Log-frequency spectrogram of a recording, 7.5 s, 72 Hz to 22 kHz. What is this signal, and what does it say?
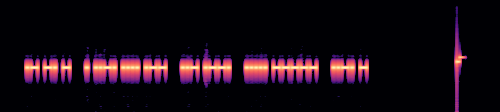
Morse code, heard as a keyed tone, about 34 wpm, 700 Hz. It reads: ANT EFHW UP 50 FT
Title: K1USN SST QSO Practice 35wpm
